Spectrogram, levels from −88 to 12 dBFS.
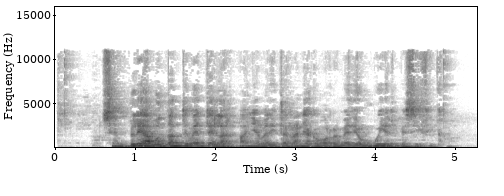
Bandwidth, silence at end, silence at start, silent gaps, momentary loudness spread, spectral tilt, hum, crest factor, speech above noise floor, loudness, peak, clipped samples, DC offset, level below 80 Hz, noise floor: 11.5 kHz; 0.3 s; 0.05 s; none; 11 LU; -5.5 dB/octave; none; 18 dB; 25 dB; -21 LUFS; -4 dBFS; under 0.1%; under 0.1%; -56 dBFS; -46 dBFS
